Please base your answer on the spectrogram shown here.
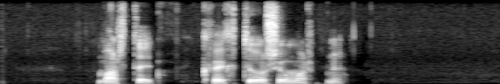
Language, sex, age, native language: Icelandic, male, 20-29, Icelandic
